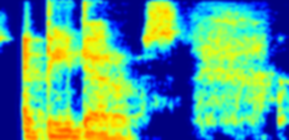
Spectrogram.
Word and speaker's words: Epidaurus: Epidaurus.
